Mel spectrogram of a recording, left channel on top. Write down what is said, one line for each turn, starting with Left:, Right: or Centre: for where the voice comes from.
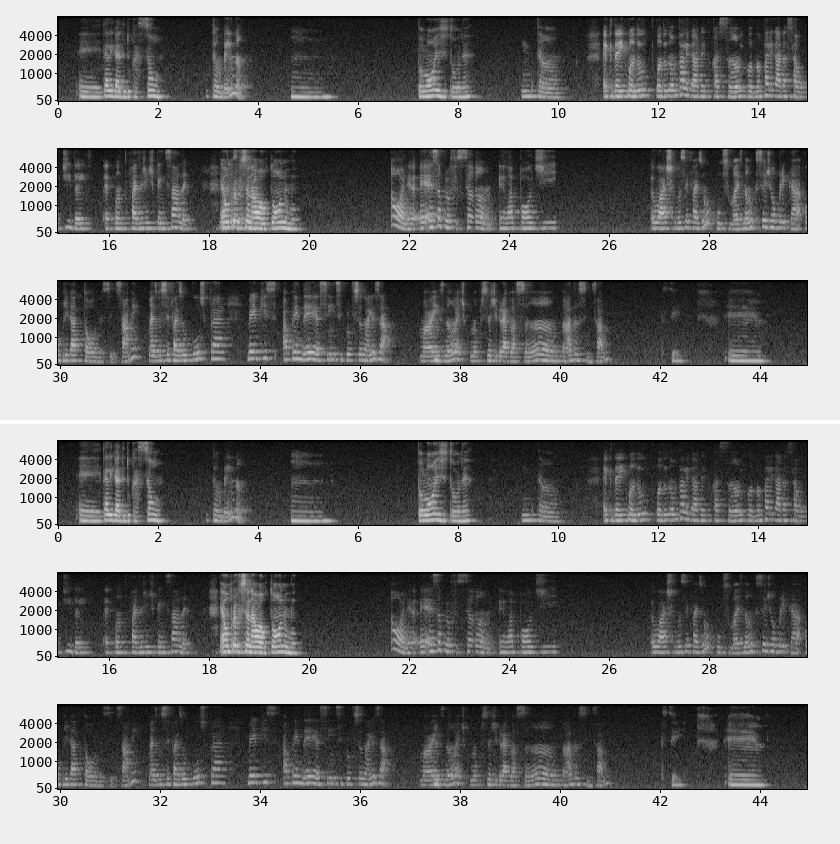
Right: É, tá ligada à educação?
Left: Também não.
Right: Hum, tô longe, tô, né?
Left: Então, é que daí quando, quando não tá ligado à educação e quando não tá ligado à saúde, daí é quando faz a gente pensar, né? Meu
Right: É, é
Left: Deus,
Right: um profissional
Left: é o quê?
Right: autônomo?
Left: Olha, é- essa profissão, ela pode, eu acho que você faz um curso, mas não que seja obriga, obrigatório, assim, sabe? Mas você faz um curso para meio que se- aprender, assim, se profissionalizar. Mas
Right: Hum,
Left: não é, tipo, não precisa de graduação, nada assim, sabe?
Right: Sei. É,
